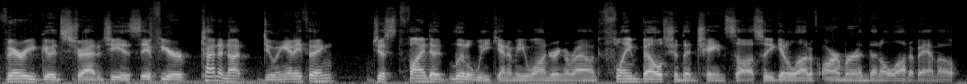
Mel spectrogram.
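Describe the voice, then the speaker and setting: Low-voiced man doing game commentary. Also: fairly quick, a bit bright, slight background noise. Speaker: host of a video game let's play. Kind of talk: casual gameplay commentary.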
